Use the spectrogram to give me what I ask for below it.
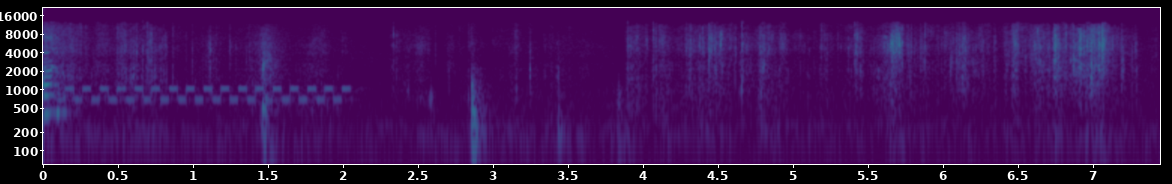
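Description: A telephone rings at the start in a short, bell-like repeated tone lasting about two seconds, then stops, followed by soft rustling and crinkling handling sounds.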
